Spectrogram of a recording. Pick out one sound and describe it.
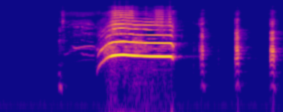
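A young woman sings a high note loudly into a microphone.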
